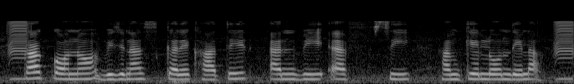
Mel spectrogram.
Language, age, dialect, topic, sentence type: Bhojpuri, 18-24, Northern, banking, question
